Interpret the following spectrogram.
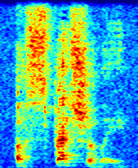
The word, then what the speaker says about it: especially: l y especially especially this is how it's pronounced especially not expecially lots of times people say expecially but no it's especially try it especially got it e-s-c-a-p-e escape escape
